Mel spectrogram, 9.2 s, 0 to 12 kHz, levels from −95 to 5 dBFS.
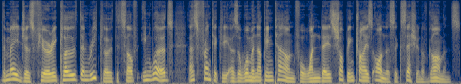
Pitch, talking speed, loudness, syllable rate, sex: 145 Hz, 175 wpm, -18 LUFS, 4.8 syllables/s, male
